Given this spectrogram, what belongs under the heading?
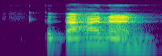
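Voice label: "ketahanan", Malay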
